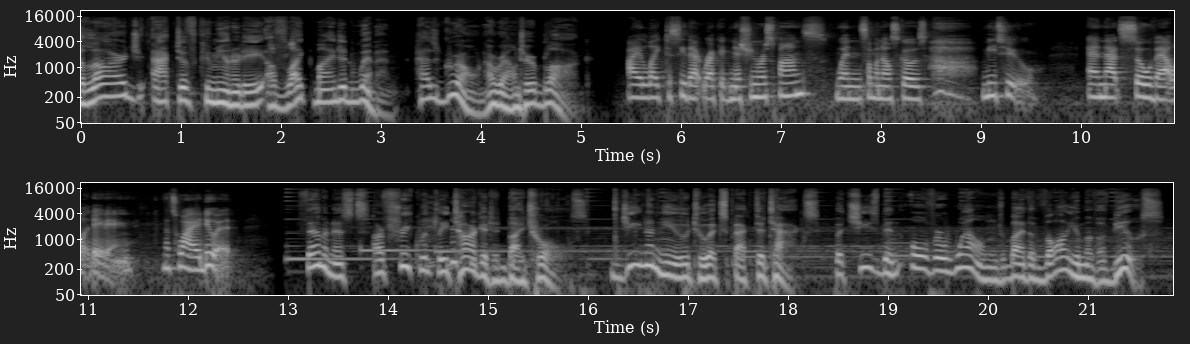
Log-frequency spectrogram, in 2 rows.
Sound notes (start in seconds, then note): 9.0 gasps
